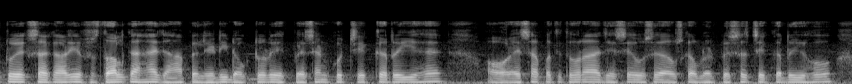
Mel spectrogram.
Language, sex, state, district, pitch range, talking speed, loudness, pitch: Maithili, male, Bihar, Supaul, 100-115 Hz, 225 wpm, -19 LUFS, 110 Hz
